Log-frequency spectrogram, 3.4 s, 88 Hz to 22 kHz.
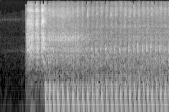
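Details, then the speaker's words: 2010 Yamaha TW200 single-cylinder, 4,500 miles, first start on a little choke in neutral after fresh oil and a new X-Ring chain with new sprockets: silence, then it catches and settles into an even, steady thump of about 3.5 beats per second, running cleanly. "It runs."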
